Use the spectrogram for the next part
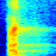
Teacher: dal itu makhrajnya di ujung lidah mengenai pangkal gigi seri pertama atas. Berarti untuk ujung lidahnya menempel di bogole untu ngarep.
